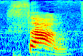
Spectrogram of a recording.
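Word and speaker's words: さん: 3, sang.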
